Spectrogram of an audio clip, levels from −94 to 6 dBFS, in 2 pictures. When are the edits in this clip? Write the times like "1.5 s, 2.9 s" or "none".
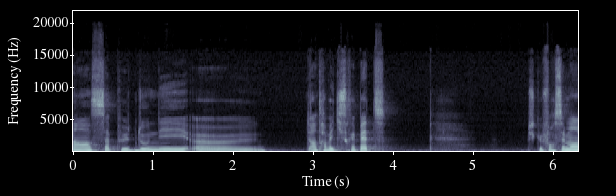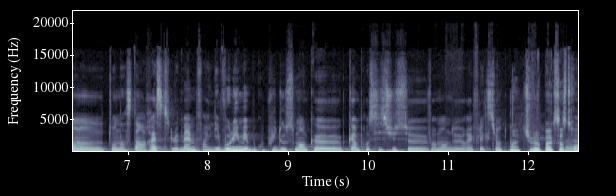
none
